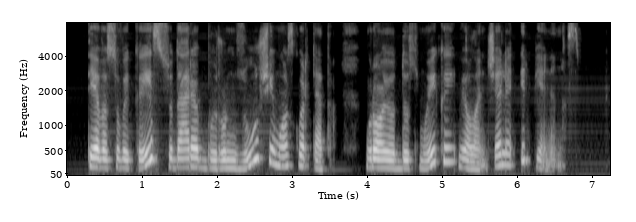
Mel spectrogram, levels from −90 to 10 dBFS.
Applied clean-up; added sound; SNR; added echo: neural separator model SepFormer DNS4.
